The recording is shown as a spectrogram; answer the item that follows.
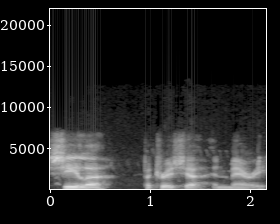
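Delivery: full Irish brogue, put on. Telling a family's history, naming the three sisters in an Irish brogue. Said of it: "I'm going into Irish brogue here".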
